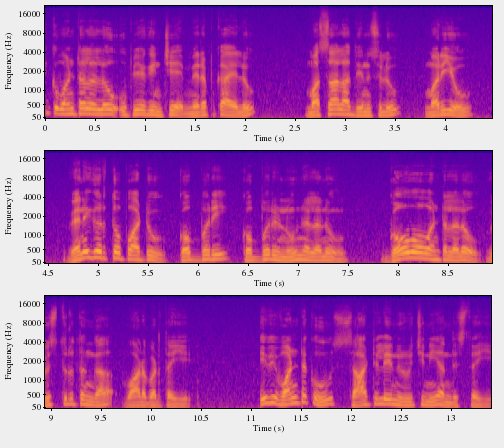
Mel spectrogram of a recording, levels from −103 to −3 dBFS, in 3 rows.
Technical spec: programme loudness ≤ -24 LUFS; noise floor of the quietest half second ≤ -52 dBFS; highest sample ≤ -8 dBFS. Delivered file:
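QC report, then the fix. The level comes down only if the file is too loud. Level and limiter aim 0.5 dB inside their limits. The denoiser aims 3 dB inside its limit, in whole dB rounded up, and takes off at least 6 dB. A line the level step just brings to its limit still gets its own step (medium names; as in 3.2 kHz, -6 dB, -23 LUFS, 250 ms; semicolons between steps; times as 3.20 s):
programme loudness -31.0 LUFS: pass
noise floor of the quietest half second -60 dBFS: pass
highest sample -13.5 dBFS: pass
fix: none needed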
